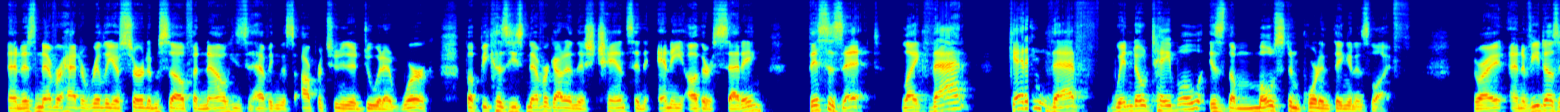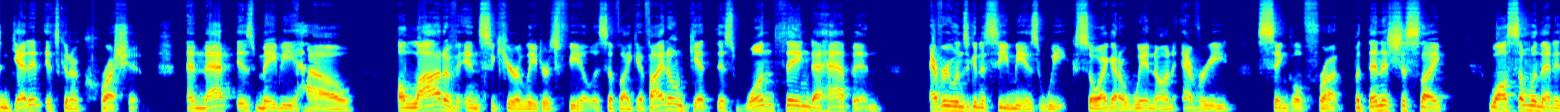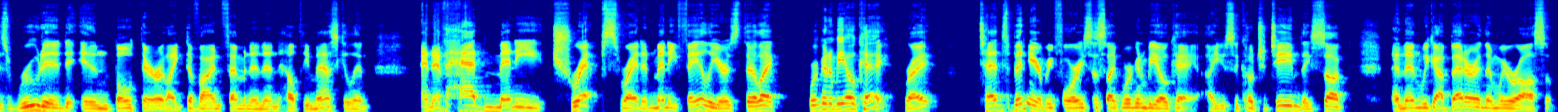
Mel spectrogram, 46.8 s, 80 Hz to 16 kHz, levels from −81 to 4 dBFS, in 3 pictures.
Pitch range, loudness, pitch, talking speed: 105-140 Hz, -18 LUFS, 115 Hz, 210 wpm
